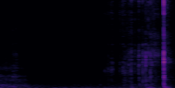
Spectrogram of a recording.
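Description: Scissors cut tabs into a scored paper square, snipping down to the first score line: quiet near rustling builds to one sharp, crisp snip at the end, with no voices.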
